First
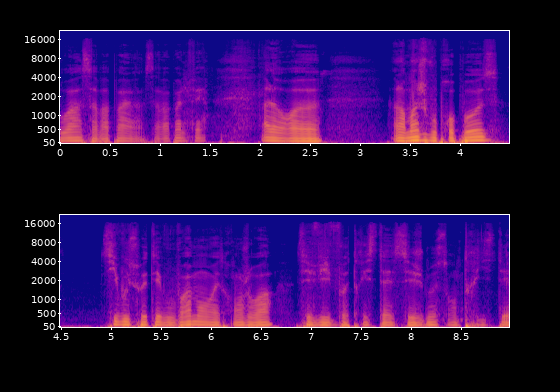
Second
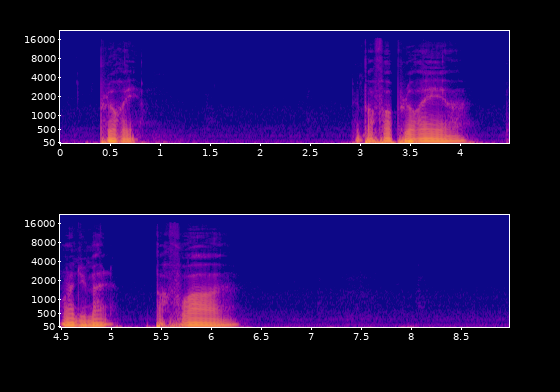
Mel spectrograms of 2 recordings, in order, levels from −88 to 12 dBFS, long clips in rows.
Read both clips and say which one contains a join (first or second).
second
